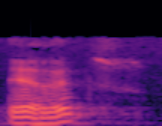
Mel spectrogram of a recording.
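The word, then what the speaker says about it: Eretz (ארץ): Ich habe das Wort Erde, hebräisch gelesen, ausgesprochen Eretz und Himmel Shamayim. Eigenartig, unsere Erde ist ja nur, oder nur, ja, wie wir wollen, nur und doch, erstens, einer der zwei Brennpunkte im ganzen Weltall.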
